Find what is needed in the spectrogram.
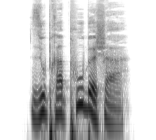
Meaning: inflection of suprapubisch: 1. strong/mixed nominative masculine singular 2. strong genitive/dative feminine singular 3. strong genitive plural
- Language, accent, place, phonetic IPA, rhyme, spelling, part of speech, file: German, Germany, Berlin, [zupʁaˈpuːbɪʃɐ], -uːbɪʃɐ, suprapubischer, adjective, De-suprapubischer.ogg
